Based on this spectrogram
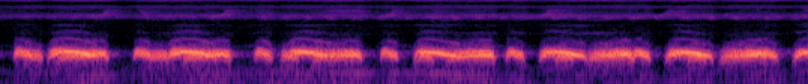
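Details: Spotted dove used as a trapping decoy, cooing while it moves and fights; a steady run of low, hollow coos, short notes paired with longer slurred ones, close to one per second, clean and loud.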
